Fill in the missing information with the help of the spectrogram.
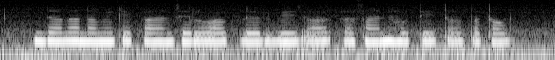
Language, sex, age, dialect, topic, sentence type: Maithili, female, 25-30, Angika, agriculture, question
